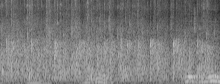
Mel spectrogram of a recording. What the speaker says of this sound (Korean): 감사하다고 한번 큰 박수 한번 부탁드리겠습니다.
